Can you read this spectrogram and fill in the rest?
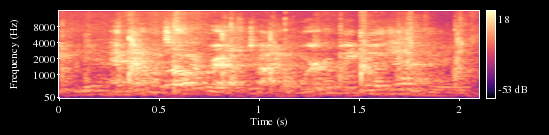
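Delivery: normal talking voice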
